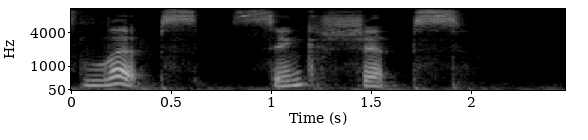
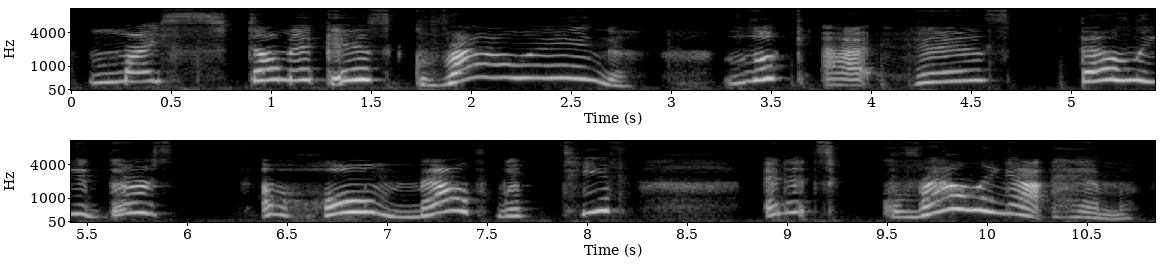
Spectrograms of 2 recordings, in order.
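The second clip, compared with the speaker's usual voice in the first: excited exclaiming; 7 semitones higher, 6 dB louder than usual. Acted. Excited reaction to picture.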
